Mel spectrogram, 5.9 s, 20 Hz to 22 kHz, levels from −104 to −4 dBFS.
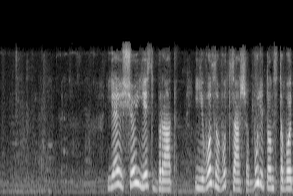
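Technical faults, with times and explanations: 2.19–2.23 s, short concealed packet loss: a small stretch of the call, about 20 ms of audio, failed to reach the decoder in time, so the receiver invented a stand-in by extending the sound that came just before it and then crossfading back into the real signal. That patch is heard as a brief smear or wobble in the speech. The Opus call path behind it keeps the audio band-limited to about 8 kHz.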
